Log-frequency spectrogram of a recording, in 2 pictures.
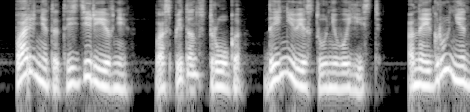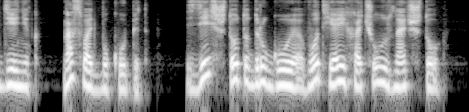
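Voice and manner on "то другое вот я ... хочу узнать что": ordinary delivery, nothing marked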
